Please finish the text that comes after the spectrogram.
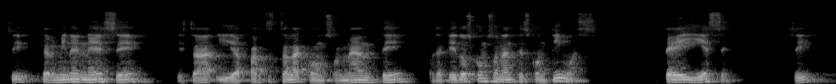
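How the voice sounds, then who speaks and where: A man's voice: on the low side, measured pace. A man with a Mexican accent teaching a Spanish grammar class, explaining patiently and checking often that students follow. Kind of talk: online class lesson. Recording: echoey room.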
